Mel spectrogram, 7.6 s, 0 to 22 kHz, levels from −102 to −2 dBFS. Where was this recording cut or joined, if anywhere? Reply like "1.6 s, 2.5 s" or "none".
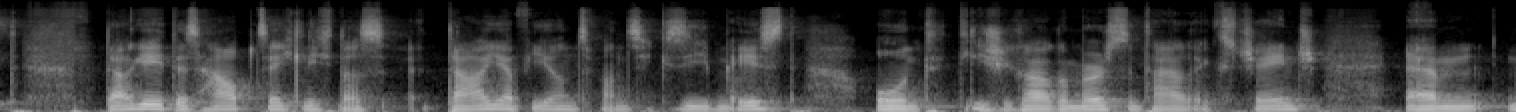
1.7 s, 2.6 s, 3.6 s, 4.8 s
